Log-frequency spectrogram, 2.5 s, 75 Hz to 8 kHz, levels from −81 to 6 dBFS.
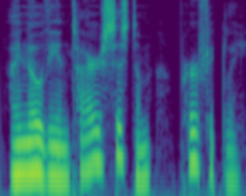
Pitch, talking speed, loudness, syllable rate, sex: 135 Hz, 145 wpm, -17 LUFS, 5.6 syllables/s, male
